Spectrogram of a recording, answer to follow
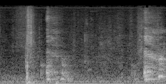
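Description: A person coughing in two short bursts, one near the start and one near the end, with papers being handled.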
